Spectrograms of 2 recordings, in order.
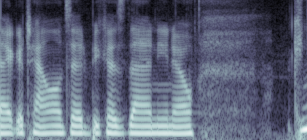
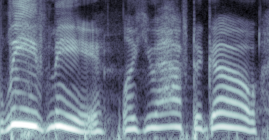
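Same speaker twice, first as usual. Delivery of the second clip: higher, pressing voice, lightly acted; urging pacer; 8 semitones higher, 6 dB louder, slower than usual. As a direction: urge him on, go without me.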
